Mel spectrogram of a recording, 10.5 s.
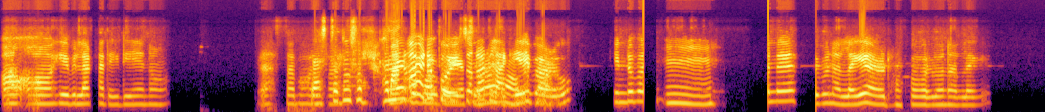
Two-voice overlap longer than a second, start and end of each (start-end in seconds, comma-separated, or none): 3.1-5.2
